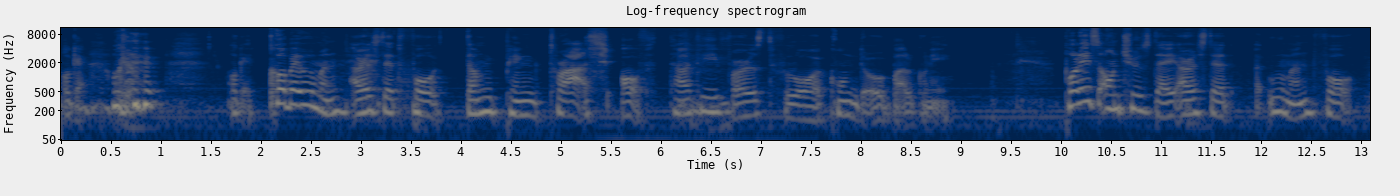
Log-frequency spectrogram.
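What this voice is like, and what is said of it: Pleasant voice with slight accent. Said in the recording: “nice fucking voice with a cute little accent”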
